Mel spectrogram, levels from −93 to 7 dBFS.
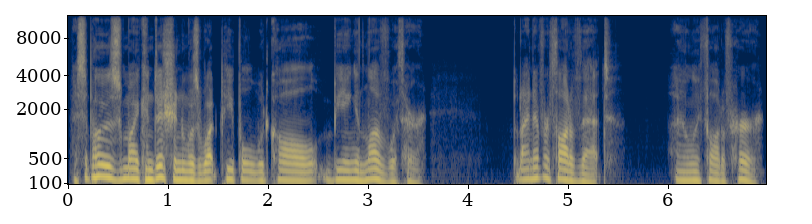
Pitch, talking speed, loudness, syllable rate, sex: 140 Hz, 215 wpm, -18 LUFS, 5.8 syllables/s, male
